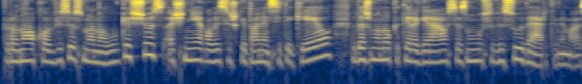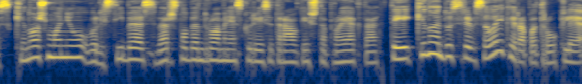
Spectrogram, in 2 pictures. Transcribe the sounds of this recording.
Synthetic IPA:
pɾɐnoːkoːʋʲɪsʊsmɑːnoːlˠuːkʲɛʃʲt͡ʃʲʊsɐ̰ʃnʲiɛkoːʋʲɪsʲɪʃkɐɪt̪oːnʲɛsʲɪt̪ʲɪkʲeːjɛʊbʲɛt̪ɐʃmɐnɐʊkɐt̪ːɐiːɾɐɡʲɛɾʲɛʊsʲɛsmuːsʊʋʲɪsuːʋʲɛɾʲt̪ʲɪnʲɪmɐskʲɪnoːsʒmoːnʲuːʋɐlʲsʲt̪ʲiːbʲeːsʋʲɛɾslˠoːbʲɛnd̪ɾuɔmʲɛnʲeːskʊɾʲiɛɪsʲɪt̪ɾɐʊkʲeːɪʃʲɪ̥t̪ɐpɾoːjæːkt̪ɑːt̪ɐɪkʲɪnoːɪnd̪ʊsʲt̪ɾʲɪjɛʋʲɪsɐlˠɐɪkɐiːɾɐpɐt̪ɾɐʊklʲeː

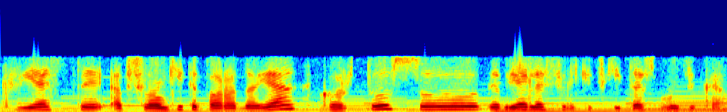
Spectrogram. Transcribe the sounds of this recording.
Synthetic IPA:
kʋʲiɛsʲt̪ʲɪɐ̰pʲsʲɪlˠɐŋʲkʲiːt̪ʲɪpɐɾɐd̪oːjɛ | kɐɾt̪ʊsʊɡɐbʲɾʲæːlʲeːsʋʲɪlʲkʲɪt̪ʲkʲiːt̪ʲɛsmʊzʲɪkɐ

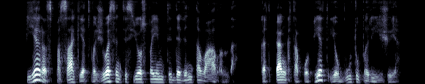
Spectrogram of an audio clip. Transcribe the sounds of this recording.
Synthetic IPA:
pʲjɛɾɐspɐsɑːkʲeːɐt̪ʋɐʒʲuɔsʲɛnʲt̪ʲɪsjoːspɐɪmʲt̪ʲɪd̪ʲɛʋʲɪnt̪ɑʋɑ̰ːlˠɐ̰nd̪ɑ̰ː | kɐt̪pʲɛŋˑkt̪ɑ̰ːpo̰ːpʲiɛt̪jɛʊbuːt̪uːpɐɾʲiːʒʲṵːjɛ̰

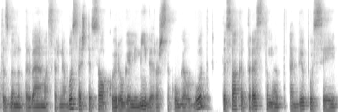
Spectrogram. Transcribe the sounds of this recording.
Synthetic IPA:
t̪ɐsbʲɛnd̪ɾɐd̪ɐɾʲbʲæːʋʲɪmɐsɐɾnʲɛbʊsɐʃt̪ʲiɛsʲoːkkʊɾʲʊɡɐlʲɪmʲiːbʲeːɪɾɐʃsɐkɐʊɡɐlˠbuːt̪ | t̪ʲiɛsʲoːkɐt̪ɾɐsʲt̪ʲʊmʲɛt̪ɐd̪ʲɪpʊsʲɛɪ

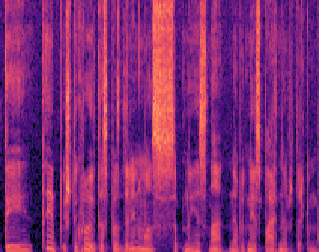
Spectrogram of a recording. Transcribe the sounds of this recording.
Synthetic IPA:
t̪ɐɪt̪ɐɪpɪʃtʲɪkɾuːjʊt̪ɐspɐsʲd̪ɐlʲɪnʲɪmɐssɐpʲnʲɐɪsnɐnʲɛbut̪ʲɪnʲɛɪspɐrʲtʲnʲɛɾʲʊt̪ɐrʲkʲɪm

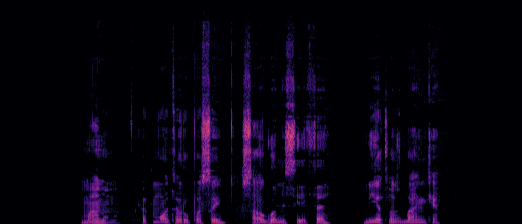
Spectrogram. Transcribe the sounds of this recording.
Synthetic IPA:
mɑːnoːmɐ | kɐt̪moːt̪ʲɛɾṵːpɐsɐɪ | sɑ̰ˑʊɡoːmʲɪsʲɛ̰ɪfʲɛ | ʋʲiɛt̪oːs̬bɑˑŋʲkʲɛ

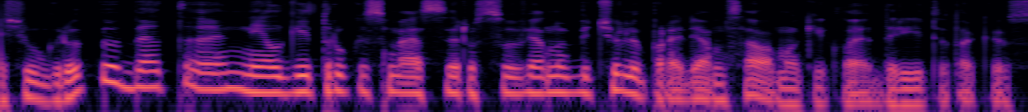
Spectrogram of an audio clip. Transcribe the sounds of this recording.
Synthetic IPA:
ʃʲuːɡɾʊpʲʊbʲɛt̪nʲɛɪlˠɡɐɪt̪ɾuːkʊsʲmʲɛsɪrsʊʋʲiɛnubʲɪt͡ʃʲʊlʲʊpɾɐ̰d̪ʲḛːjo̰ːmsɑ̰ːʋo̰ːmoːkʲiːklˠo̰ːjɛ̰d̪ɐɾʲiːt̪ʲɪt̪oːkʲʊ̰s

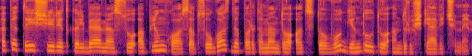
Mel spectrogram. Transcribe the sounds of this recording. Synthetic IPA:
ɐpʲiɛt̪ɐɪʃʲiːɾʲiːt̪kɐlʲbʲeːjoːmʲɛsʊʔɐpʲlʲɪŋkoːsɐ̰psɒʊɡoːsd̪ʲɛpɐɾt̪ɐmʲɛnt̪oːʔɐt̪st̪oːʋʊɡʲɪnt̪ɔʊt̪uːʔɐnd̪ɾʊʃʲkʲæːʋʲɪt͡ʃʲɛmʲɪ̰

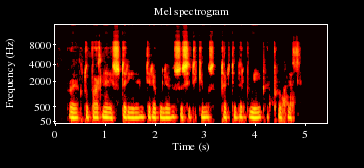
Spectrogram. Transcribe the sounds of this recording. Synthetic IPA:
pɾɔjɛkt̪uːpɑˑɾʲt̪ʲnʲɛɾʲɛɪsʊ̥t̪ɐɾʲiːj̪ʲɐnʲt̪ʲɪɾʲɛɡʊlʲɐɾʲʊssʊsʲɪt̪ʲɪ̥kʲɪmʊsɐ̥p̚t̪ɐɾʲt̪ʲɪd̪ɐɾbʲuːjɛɪkʰɐɾpɾɔɡɾʲɛsʲɛ

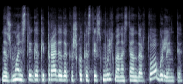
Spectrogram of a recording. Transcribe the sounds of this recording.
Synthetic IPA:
nʲɛsʒmoːnʲɛːst̪ɐɪɡɐkɐɪpɾɑːd̪ʲɛd̪ɐkɐʃkoːkʲɛst̪ɐɪsmulʲkʲmʲɛnɐst̪ʲɛnd̪ɐrt̪oːbʊlʲɪnʲt̪ʲɪ

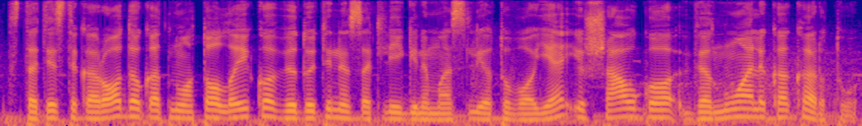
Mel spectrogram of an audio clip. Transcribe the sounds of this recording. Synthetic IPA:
st̪ɐt̪ʲɪsʲt̪ʲɪkɐɾoːd̪oːkɐt̪nuɔt̪oːlˠɐɪkoːʋʲɪd̪ʊt̪ʲɪnʲɪsɐt̪ʲlʲiːɡʲɪnʲɪmɐslʲiɛt̪ʊʋoːjɛʔɪʃɐʊɡoːʋʲiɛnuɔlʲɪkɐkɐɾt̪uː

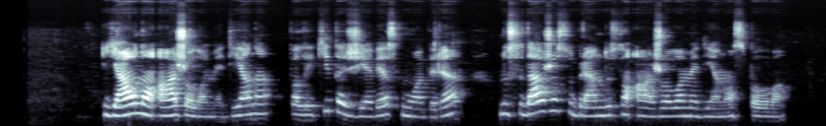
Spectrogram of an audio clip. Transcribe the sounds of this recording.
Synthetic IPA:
jæˑʊnoːʔɑːʒuɔlˠoːmʲɛd̪ʲiɛnɑpɐlˠɐɪkʲiːt̪ɐʒʲiɛʋʲeːsnuɔʋʲɪɾʲɛ | nʊsʲɪd̪ɑːʒoːsʊbʲɾʲɛnd̪ʊsʲoːʔɑːʒuɔlˠoːmʲɛd̪ʲiɛnoːspɐlˠʋɐ

